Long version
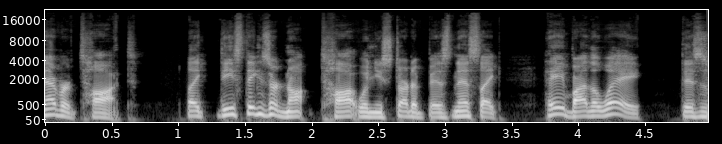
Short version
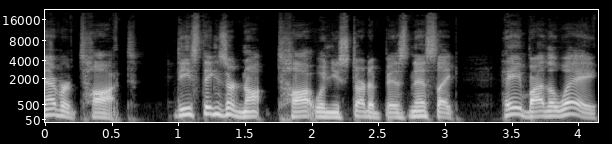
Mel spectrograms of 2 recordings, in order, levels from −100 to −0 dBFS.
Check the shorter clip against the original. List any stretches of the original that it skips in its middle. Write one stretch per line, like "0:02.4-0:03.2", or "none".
0:00.9-0:01.2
